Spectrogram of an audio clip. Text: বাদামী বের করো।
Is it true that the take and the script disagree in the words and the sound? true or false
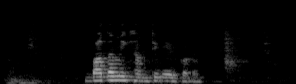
true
